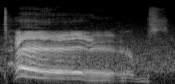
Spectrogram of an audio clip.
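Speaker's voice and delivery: booming TV wrestling host welcome; wrestling announcer. Acted. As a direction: hype the show open like a ring announcer. Opens a mock wrestling broadcast.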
